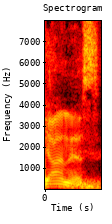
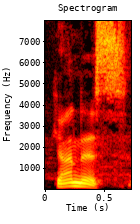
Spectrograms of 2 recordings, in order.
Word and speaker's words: Giannis: it in a sentence g i a n n i s G jannis he's Greek he's Greek jannis a I can't say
